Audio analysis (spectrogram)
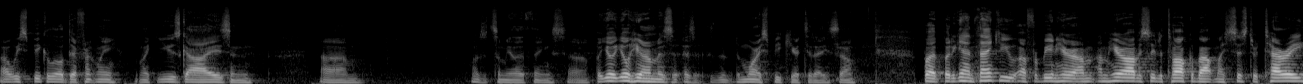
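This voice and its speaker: A man with an American accent talks at a very fast pace and a medium pitch. His loudness swings a great deal. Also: lively intonation. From US, Philadelphia. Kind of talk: conference talk. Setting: stage with audience. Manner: halting, many repetitions and fillers.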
